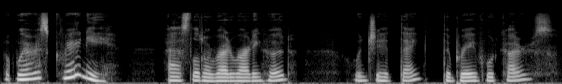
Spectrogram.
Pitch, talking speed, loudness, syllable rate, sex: 200 Hz, 180 wpm, -18 LUFS, 5.6 syllables/s, female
